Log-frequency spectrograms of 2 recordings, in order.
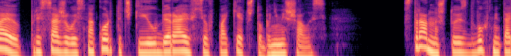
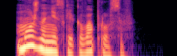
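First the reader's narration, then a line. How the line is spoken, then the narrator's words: Dejected questioning voice. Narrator (Russian): Спрашиваю несвойственным для себя понурым голосом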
